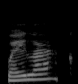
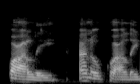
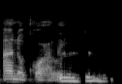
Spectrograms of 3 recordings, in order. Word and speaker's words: Anokwale: And, and as I shared, it wasn't clear that this is the Quele. Is that how you pronounce it? Anokwale, but you can call me just, but Anokwale.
